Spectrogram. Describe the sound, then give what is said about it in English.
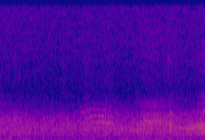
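A cat meows softly in the background, a faint drawn-out cry over a low steady room hum, with no one talking. “There's the cat.”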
